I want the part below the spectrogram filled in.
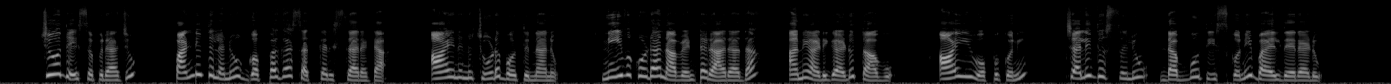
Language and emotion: Telugu, neutral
